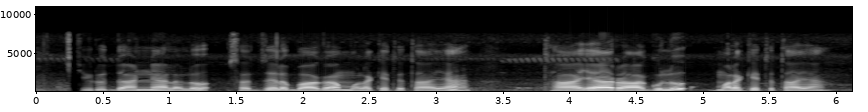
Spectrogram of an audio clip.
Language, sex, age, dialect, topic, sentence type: Telugu, male, 18-24, Southern, agriculture, question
